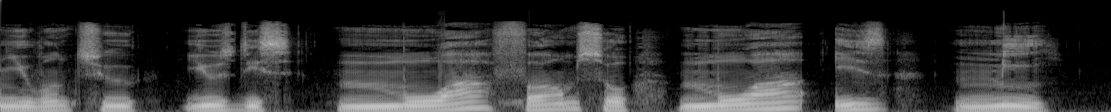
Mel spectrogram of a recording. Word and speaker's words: moi: Okay, moi, so it's me, moi. So remember this OI combination give you the sound wa wa wa, moi.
